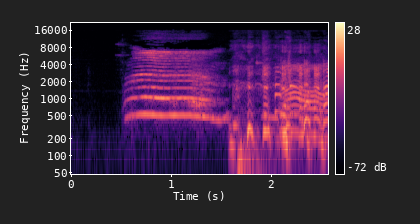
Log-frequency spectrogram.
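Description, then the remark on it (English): A played recording of a baby girl crying: one long, steady, high-pitched wail, then choppy, babbling cries that rise and fall. The crying is loud and stands alone, with no other voices. “Your baby needs you. She's clearly saying mama.”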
